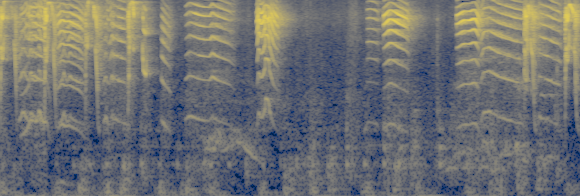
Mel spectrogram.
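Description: Rapid high-pitched squeaky chirps, each sliding down in pitch, several a second with short breaks between runs.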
